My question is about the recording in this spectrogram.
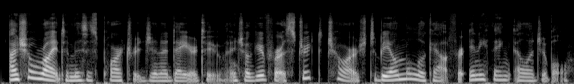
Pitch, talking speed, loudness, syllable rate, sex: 200 Hz, 290 wpm, -19 LUFS, 6.7 syllables/s, female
